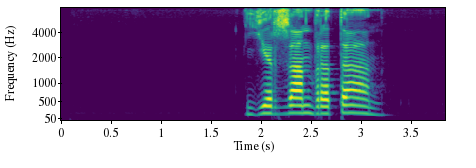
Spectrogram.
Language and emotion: Russian, positive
